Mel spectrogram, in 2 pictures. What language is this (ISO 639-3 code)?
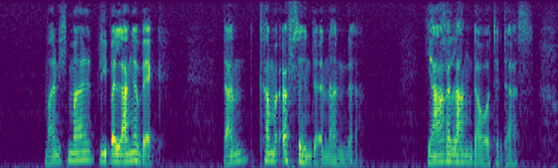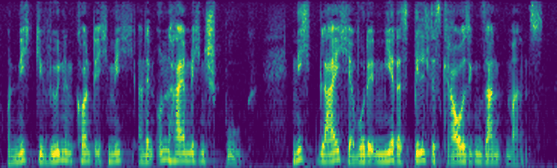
deu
